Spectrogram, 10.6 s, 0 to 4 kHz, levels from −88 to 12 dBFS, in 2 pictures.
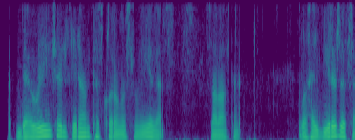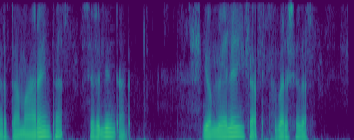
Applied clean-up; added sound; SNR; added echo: neural separator model SepFormer WHAMR!.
